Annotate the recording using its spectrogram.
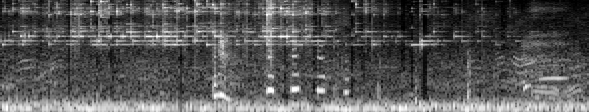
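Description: Metal chimes tinkling, with many high ringing tones overlapping throughout, over a low rumble.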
